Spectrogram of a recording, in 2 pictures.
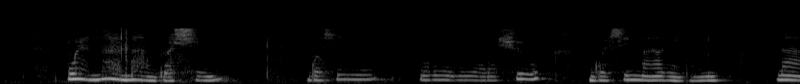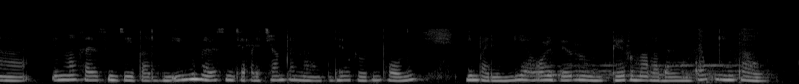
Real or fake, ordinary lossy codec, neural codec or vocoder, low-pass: fake; MP3, 24 kbps; codec, 44.1 kHz, 3.4 kbps, Pupu-Codec; 5.4 kHz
